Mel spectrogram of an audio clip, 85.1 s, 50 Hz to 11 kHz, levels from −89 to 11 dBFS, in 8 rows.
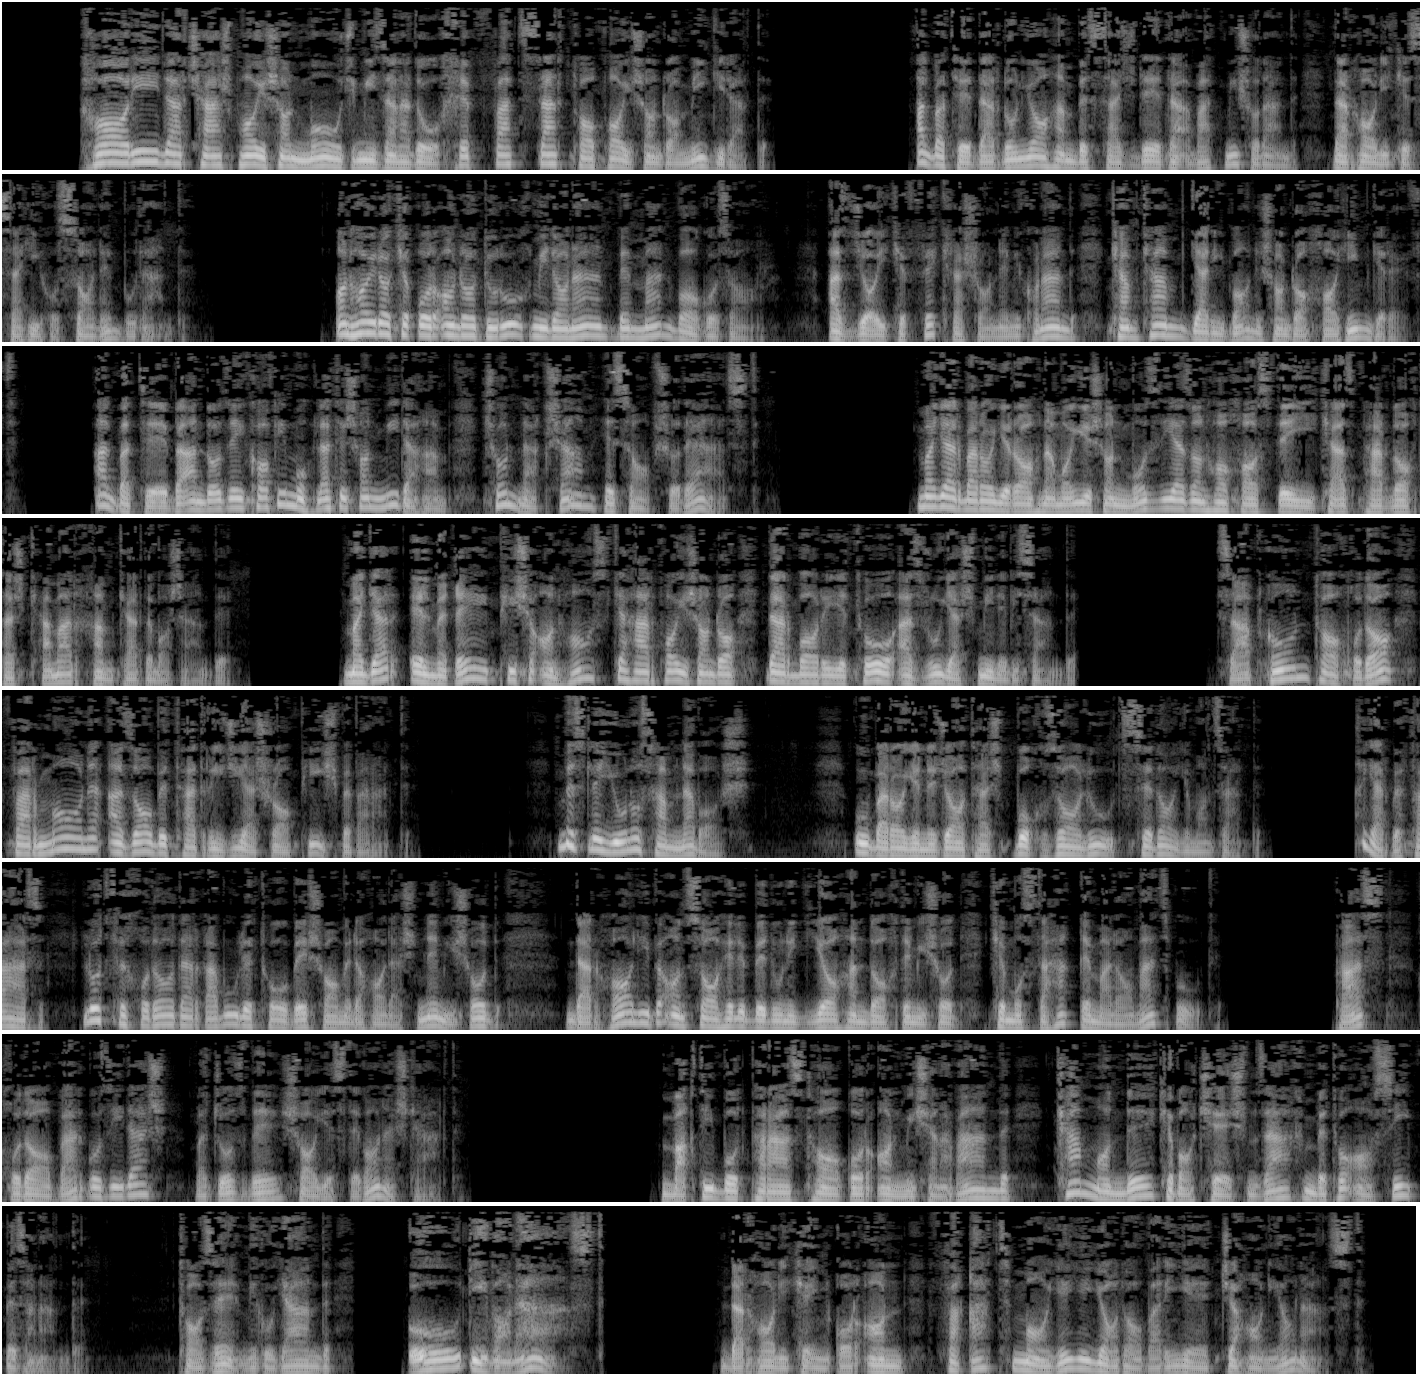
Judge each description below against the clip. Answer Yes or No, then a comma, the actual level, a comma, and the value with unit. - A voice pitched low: Yes, low, 105 Hz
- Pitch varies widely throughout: Yes, wide, 7.3 semitones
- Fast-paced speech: No, average, 125 wpm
